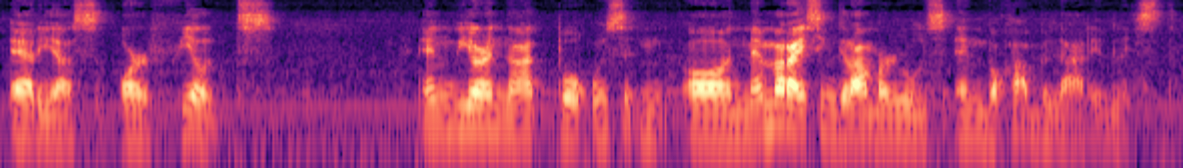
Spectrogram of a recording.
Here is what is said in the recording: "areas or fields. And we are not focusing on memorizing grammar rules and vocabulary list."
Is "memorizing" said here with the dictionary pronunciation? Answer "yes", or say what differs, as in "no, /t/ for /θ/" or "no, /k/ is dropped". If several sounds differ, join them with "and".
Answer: no, /s/ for /z/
